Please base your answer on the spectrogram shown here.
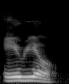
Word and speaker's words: Ariel: I said, "Hear, O Ariel," it rhymes with Israel on purpose, "the Lord your God, the Lord is one.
